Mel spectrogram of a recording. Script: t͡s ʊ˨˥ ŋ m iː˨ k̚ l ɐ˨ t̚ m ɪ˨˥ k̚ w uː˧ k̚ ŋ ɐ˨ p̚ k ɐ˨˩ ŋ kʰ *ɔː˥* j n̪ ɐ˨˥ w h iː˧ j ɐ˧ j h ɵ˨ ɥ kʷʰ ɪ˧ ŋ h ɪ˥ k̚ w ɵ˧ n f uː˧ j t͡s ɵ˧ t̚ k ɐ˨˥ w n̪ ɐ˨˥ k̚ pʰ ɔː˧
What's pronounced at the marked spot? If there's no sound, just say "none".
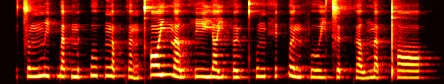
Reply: ɔː˥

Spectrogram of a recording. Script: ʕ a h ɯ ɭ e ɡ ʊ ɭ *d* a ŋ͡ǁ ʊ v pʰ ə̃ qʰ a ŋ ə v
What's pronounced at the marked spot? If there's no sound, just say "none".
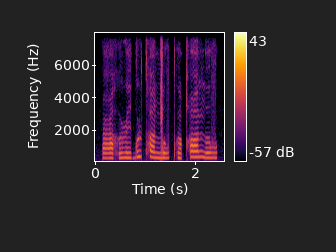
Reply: tʰ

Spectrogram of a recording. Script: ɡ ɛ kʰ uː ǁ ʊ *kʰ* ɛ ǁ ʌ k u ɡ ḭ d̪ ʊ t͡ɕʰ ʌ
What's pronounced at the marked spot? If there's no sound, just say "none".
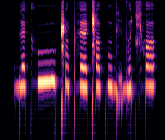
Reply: pʰ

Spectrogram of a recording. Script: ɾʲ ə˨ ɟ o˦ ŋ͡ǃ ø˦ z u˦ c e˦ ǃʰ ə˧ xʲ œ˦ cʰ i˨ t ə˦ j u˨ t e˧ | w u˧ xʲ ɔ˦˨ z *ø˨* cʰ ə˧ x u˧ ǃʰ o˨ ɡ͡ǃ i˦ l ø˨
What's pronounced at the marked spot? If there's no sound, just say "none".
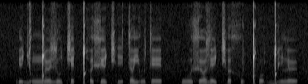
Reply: e˨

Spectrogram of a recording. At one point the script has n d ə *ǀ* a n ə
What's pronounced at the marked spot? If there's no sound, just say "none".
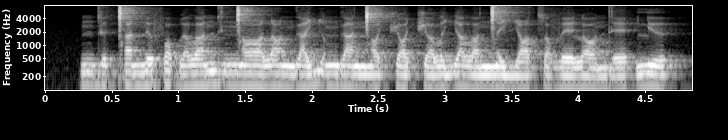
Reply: ǀ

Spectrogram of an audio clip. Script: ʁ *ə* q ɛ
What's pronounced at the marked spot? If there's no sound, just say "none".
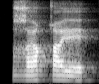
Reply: ɐ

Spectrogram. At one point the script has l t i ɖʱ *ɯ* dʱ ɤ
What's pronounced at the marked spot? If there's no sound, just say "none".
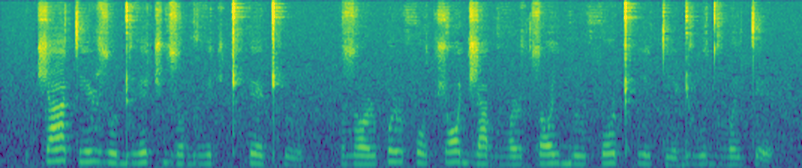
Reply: u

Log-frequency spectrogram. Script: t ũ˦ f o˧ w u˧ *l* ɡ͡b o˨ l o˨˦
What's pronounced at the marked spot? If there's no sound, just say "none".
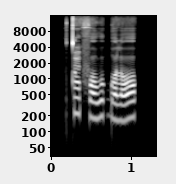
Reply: none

